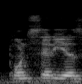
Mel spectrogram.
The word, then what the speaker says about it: poinsettia: There's poinsettias everywhere.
